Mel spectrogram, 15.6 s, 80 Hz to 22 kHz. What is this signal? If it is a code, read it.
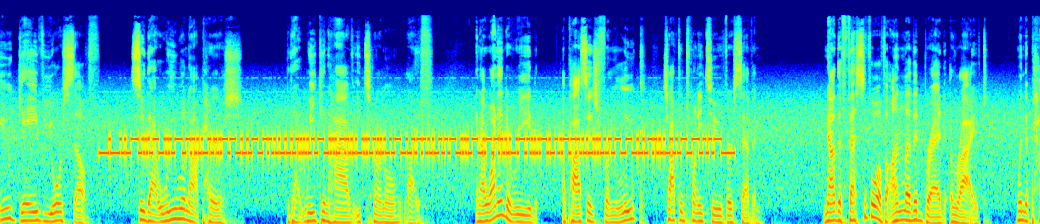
TTY/TDD text telephone tones (45.45 baud Baudot), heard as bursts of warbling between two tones, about 400 Hz shift, 1600 Hz centre, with speech in English. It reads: 56965 83919 14296 64197 89693 34373 62991 09585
